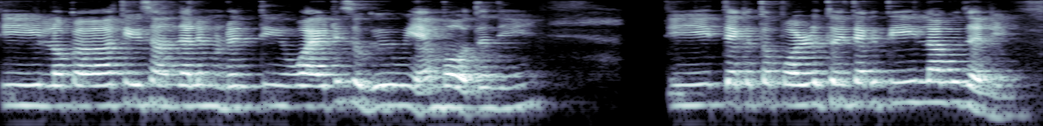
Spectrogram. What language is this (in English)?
Konkani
